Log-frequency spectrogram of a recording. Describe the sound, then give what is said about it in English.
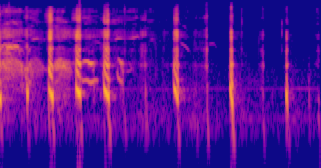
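A voice imitates snoring with a rapid run of short, raspy snorting bursts, loud at first and then thinning into sparser, fainter snorts over about three seconds. “And at one point towards the end, you just hear … just starting snoring.”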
